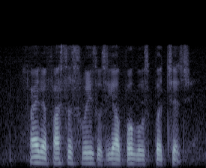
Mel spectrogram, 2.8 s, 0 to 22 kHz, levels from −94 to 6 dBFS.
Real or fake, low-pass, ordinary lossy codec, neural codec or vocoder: fake; 7.2 kHz; none; codec, 16 kHz in and 24 kHz out, 2.2 kbps, FireRedTTS-2 codec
